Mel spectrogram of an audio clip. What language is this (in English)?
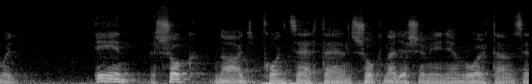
Hungarian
